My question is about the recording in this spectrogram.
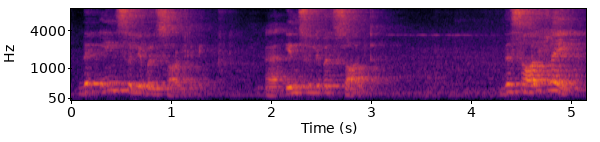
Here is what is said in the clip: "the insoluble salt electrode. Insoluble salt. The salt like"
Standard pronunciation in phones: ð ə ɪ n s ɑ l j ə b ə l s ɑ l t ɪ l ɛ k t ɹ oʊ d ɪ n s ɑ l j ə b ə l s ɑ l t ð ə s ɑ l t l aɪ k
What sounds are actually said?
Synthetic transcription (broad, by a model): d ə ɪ n s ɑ l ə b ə l s ɑ l t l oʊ ɪ n s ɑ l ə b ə l s ɑ l t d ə s ɑ l t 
